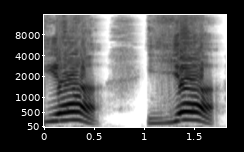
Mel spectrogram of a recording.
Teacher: य बोलते ही इ की ध्वनि आती है। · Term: अर्ध स्वर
